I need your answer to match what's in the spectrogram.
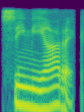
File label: "semiotic", English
